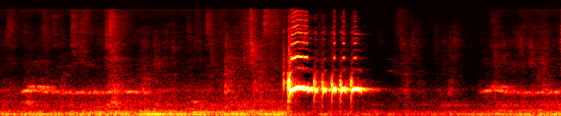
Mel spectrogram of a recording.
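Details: Cemani zebra dove with a big voice, used as a lure, giving one phrase: a sharp onset followed by a quick burst of about six short rhythmic coos, with soft steady notes before and after.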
